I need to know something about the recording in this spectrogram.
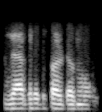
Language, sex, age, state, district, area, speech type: Telugu, male, 30-45, Andhra Pradesh, Kurnool, rural, conversation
